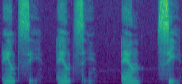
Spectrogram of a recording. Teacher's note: Notice here that we don't really pronounce the T.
